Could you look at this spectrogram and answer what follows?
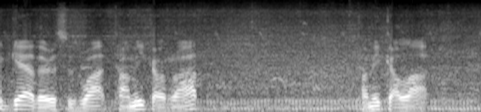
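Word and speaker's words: Thammikarat: this is wat tamik Tamika lat the r is pronounced as an L Tomy kalad three girls riding on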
